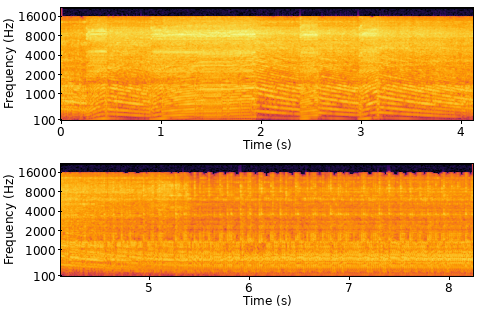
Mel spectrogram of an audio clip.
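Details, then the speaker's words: Homelite EZ Automatic chainsaw after repairs; it previously ran only briefly. Walbro HDC carburetor sorted, new air filter, new Tygon fuel hoses. Crisp rev blips, then a clean, steady idle; revs freely and healthy. "As you can hear, it's running pretty damn good right now. Needed an air filter."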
